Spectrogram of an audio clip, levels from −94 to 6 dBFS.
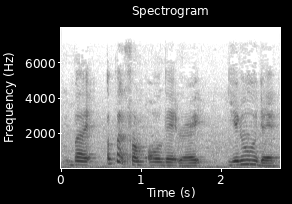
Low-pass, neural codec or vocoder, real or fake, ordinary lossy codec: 7.2 kHz; codec, 16 kHz in and 24 kHz out, 2.2 kbps, FireRedTTS-2 codec; fake; none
